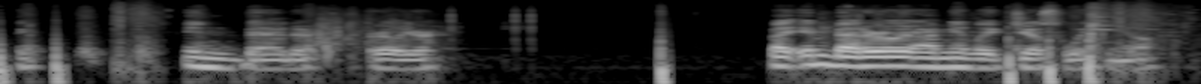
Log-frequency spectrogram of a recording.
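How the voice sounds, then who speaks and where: Quiet speech moves at a moderate pace with long, frequent pauses. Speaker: video game streamer. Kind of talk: live gameplay stream chat. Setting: live stream. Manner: casual, filler-heavy.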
